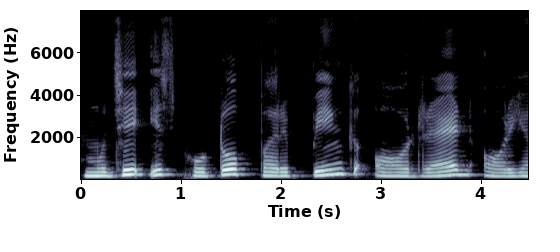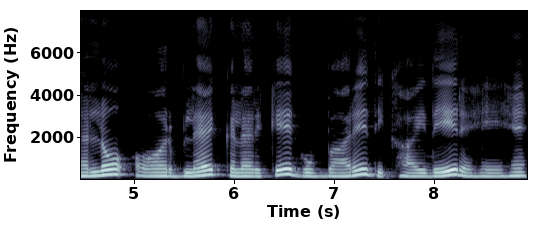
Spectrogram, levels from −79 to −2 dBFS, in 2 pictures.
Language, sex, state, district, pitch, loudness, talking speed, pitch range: Hindi, female, Madhya Pradesh, Umaria, 175 Hz, -18 LUFS, 120 wpm, 165-225 Hz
